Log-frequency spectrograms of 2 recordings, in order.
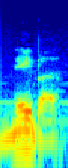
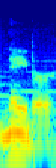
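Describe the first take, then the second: First: The final R is soft, barely pronounced. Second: The final R is pronounced hard and strong. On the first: The speaker calls it right. "I had to say neighbor" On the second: The speaker calls it wrong. "I couldn't say it with a hard R"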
